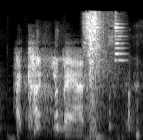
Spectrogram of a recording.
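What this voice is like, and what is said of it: Menacing, scary threatening voice. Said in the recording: “That's her scary voice. That's her, I mean business, you're going to get cut voice.”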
